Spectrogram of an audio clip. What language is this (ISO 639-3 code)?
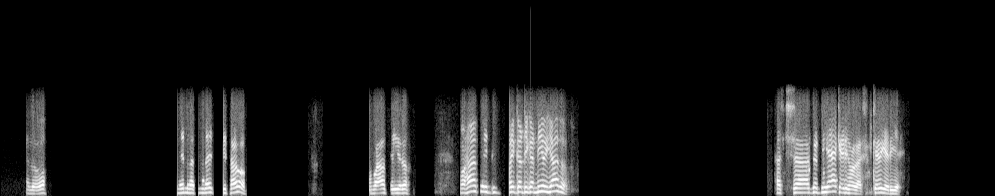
doi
